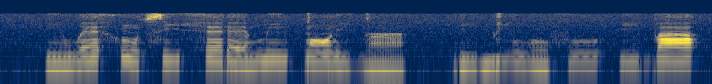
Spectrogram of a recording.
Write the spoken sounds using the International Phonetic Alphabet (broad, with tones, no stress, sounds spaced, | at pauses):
ĩ˨ w ɛ˨˦ h ũ˦˨ s i˧ h ɛ˦ ɾ ɛ˧ m ĩ˦ k͡p ɔ̃˦ ɾ i˧ ɡ ã˨ | ɾ i˨ b i˧ w o˨ f u˧ | i˧ b a˦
